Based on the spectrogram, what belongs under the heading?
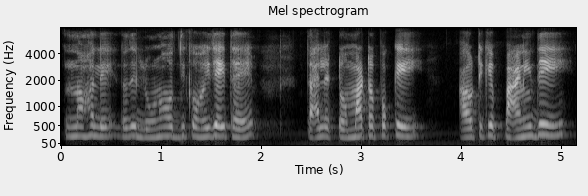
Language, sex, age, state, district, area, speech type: Odia, female, 45-60, Odisha, Kandhamal, rural, spontaneous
